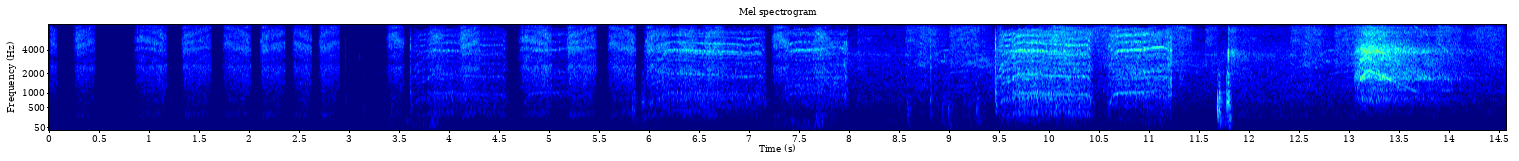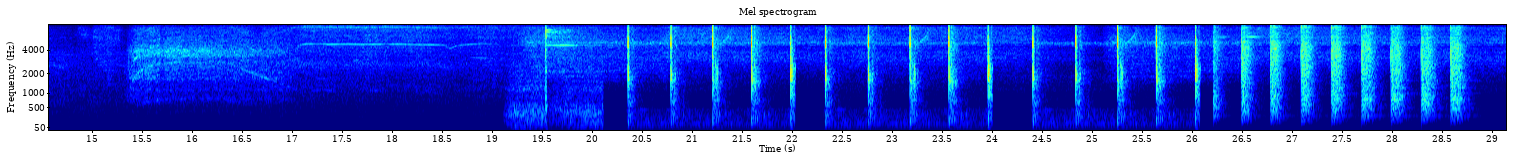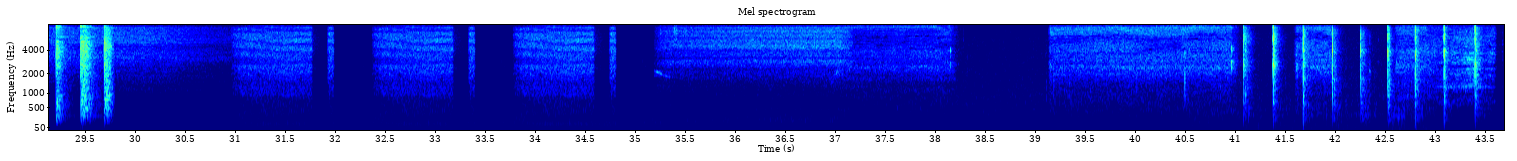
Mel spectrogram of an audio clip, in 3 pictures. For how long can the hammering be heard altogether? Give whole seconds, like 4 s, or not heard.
13 s.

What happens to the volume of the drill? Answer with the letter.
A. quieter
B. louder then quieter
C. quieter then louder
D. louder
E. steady
B.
